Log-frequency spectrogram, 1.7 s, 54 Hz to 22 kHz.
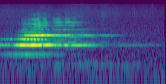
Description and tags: Gate squeak 2
close, creak, door, field-recording, foley, fx, gate, hinge, hinges, metal, metallic, open, squeak, squeaking, squeaky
